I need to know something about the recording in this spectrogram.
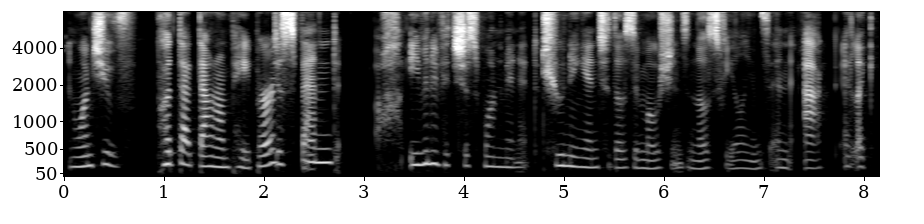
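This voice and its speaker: A woman's voice: fairly low pitch, fairly even intonation, moderate pace. A woman in her late twenties hosting a solo podcast Q&A, talking in an earnest, reflective and encouraging way. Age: 20s. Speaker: podcast host.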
